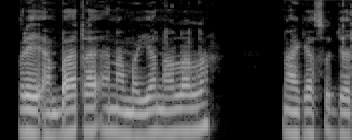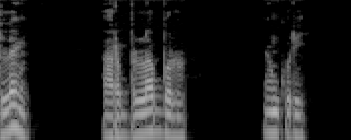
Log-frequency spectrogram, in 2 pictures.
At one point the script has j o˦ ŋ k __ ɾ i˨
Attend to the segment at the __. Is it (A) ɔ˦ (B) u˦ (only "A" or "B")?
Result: B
